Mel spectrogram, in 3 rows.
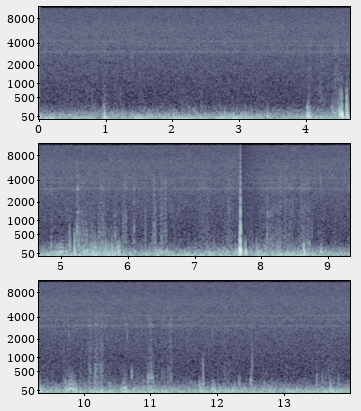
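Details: Stomach growling after almost 24 hours without eating: low, soft gurgles and rumbles coming and going irregularly over quiet background; hunger borborygmi.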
